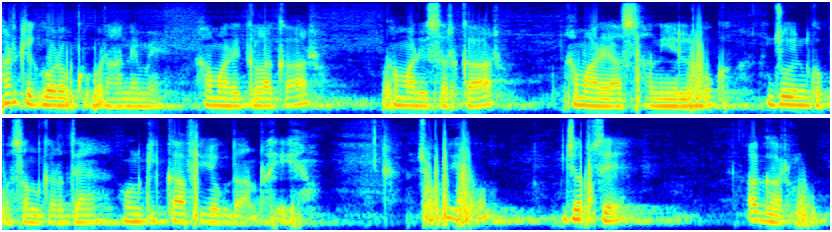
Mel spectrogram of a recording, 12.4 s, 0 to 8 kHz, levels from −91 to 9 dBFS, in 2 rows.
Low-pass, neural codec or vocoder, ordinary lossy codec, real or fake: none; none; none; real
